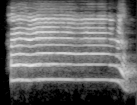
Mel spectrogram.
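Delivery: put-on high shrill cry of a little girl; distressed squeal. Little sister shrieks as her doll is taken, high cry. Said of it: "made a sound of distress".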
